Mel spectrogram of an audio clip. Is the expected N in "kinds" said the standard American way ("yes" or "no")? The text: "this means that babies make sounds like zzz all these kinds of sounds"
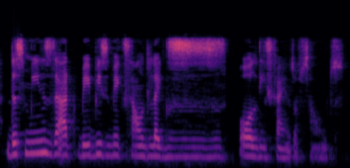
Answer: yes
